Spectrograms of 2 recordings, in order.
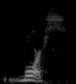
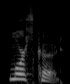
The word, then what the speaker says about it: Morse: message is for the Morris code or not Morris. I keep saying Morris. Mor uh Morse. I've I've said it wrong my whole life, honestly. Morse code.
